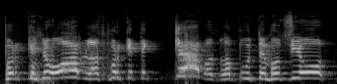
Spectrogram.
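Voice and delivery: high-pitched, forceful scolding from the podium; fiery preaching. Acted. Speaker confronts the struggling addict, fiery preaching.

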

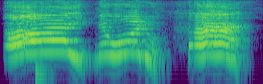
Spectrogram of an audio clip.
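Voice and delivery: high, loud cry of pain. Real, not acted. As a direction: yelp out in sudden pain. Sudden pain in eye. (grito de dor)

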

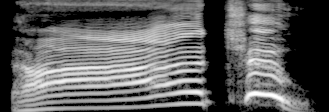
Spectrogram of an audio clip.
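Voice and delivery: high, drawn-out pretend achoo; loud mock sneeze. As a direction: build up slowly into a big high sneeze. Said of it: "Maybe as loud as this".

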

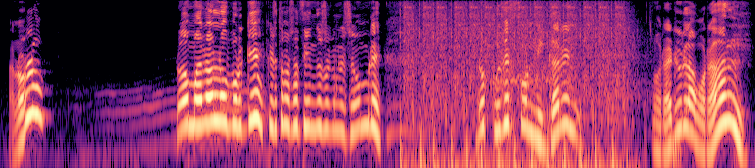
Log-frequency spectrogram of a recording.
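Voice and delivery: hammed-up high scold; scolding Manolo. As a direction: play a shrill boss scolding his worker. Gamer voices scolding his character.

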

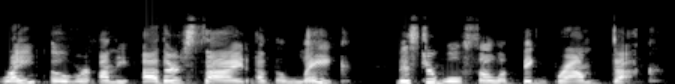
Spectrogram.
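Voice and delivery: put-on story reading to children. A narrator's reading. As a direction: read it out clearly for young listeners. Reads a picture book to children.

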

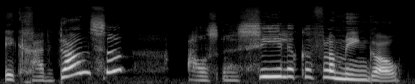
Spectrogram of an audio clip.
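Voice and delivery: bubbling with a new idea; eager announcement. Acted. Panda deciding to dance like a flamingo, eager and loud. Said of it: "riep Panda".

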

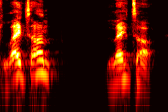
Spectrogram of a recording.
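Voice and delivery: ordinary delivery

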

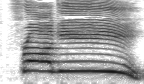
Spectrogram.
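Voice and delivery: very high, loud parental yell. A narrator's reading. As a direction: yell the child's name through the house. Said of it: "yelled his mother and father".

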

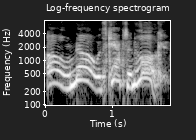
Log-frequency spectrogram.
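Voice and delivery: high mock alarm. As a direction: gasp at the villain, playful. Mock alarm at toy pirate.

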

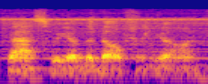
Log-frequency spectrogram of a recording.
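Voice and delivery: whispered aside. Real, not acted. Musing aloud.

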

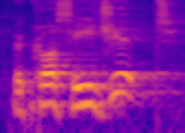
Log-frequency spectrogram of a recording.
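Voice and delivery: ordinary talk

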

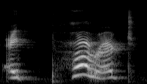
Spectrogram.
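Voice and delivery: loud, slow scornful roar; slow booming outrage; outraged roar. Acted. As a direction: bellow in disgust. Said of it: "he roared".

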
